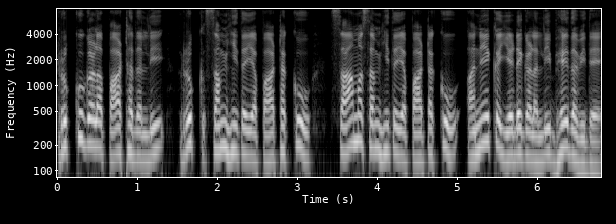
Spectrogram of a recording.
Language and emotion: Kannada, neutral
